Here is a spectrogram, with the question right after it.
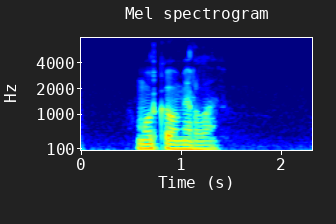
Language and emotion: Russian, neutral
